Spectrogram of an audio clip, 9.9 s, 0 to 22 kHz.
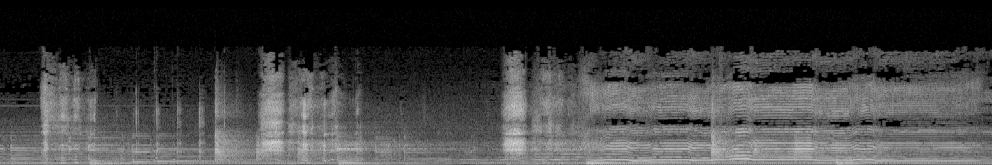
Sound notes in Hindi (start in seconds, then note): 0.2 खिलखिलाकर हँसती है; 5.8 गुनगुनाती है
